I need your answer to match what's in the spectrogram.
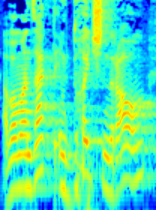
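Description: A man preaching a sermon to his congregation, lively and emphatic, asking rhetorical questions. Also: a little high, a little slow, reverberant, long reverb tail. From Germany. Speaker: pastor.

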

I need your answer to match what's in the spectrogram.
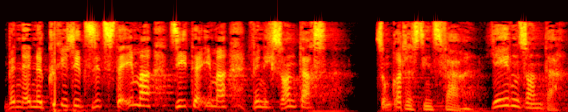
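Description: A man's voice: high-pitched, a little fast, creaky, slightly rough. Older preacher man in echoing church. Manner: lively storytelling with frequent tag questions. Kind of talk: sermon.

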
